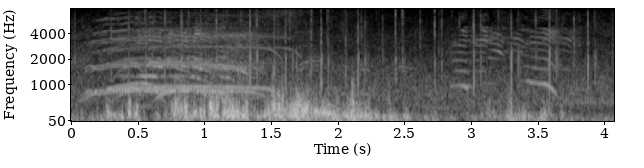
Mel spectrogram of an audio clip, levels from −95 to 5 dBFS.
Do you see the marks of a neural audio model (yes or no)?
no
